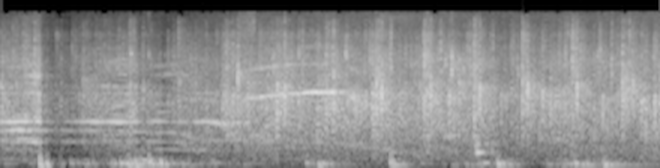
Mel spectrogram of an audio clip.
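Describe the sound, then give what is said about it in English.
A comedy club audience in Muskegon applauds and cheers as a comedian is introduced. A steady, dense wash of clapping is mixed with crowd whoops and runs throughout. “Please put your hands together from St. Louis, the Fry Man. Get loud for him.”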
